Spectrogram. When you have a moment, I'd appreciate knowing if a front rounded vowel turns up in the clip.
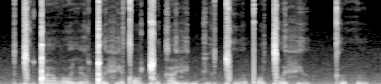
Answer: no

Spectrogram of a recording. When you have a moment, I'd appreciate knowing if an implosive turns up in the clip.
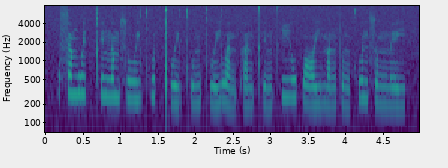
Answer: no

